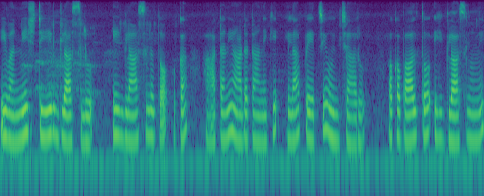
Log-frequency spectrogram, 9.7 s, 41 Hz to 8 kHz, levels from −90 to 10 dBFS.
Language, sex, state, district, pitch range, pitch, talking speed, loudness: Telugu, female, Andhra Pradesh, Guntur, 175-205 Hz, 190 Hz, 105 wpm, -19 LUFS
